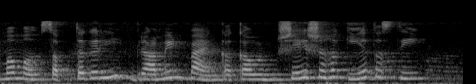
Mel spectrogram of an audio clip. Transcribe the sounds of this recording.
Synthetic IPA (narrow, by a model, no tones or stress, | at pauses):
məməsɐp̚t̪əɡəɾiːɡɾamiːɳbaŋkɐkawuɳʈɕeːʂəɦəkijət̪ɐst̪iː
